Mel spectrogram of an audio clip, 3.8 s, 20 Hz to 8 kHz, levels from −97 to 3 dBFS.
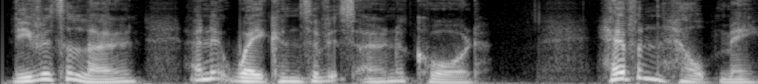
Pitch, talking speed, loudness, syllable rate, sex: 135 Hz, 205 wpm, -19 LUFS, 6.6 syllables/s, male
